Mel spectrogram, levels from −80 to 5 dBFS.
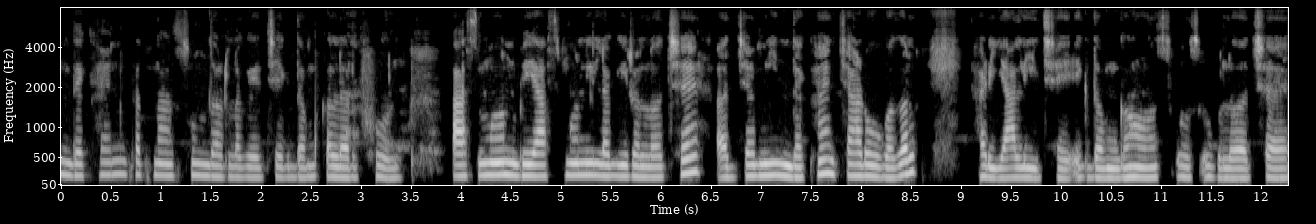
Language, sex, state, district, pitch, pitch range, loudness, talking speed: Angika, female, Bihar, Bhagalpur, 180 Hz, 165-200 Hz, -19 LUFS, 120 wpm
